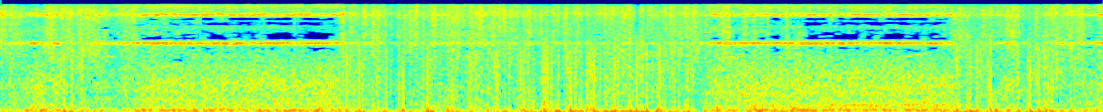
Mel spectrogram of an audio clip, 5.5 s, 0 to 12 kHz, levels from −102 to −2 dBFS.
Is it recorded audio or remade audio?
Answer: recorded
